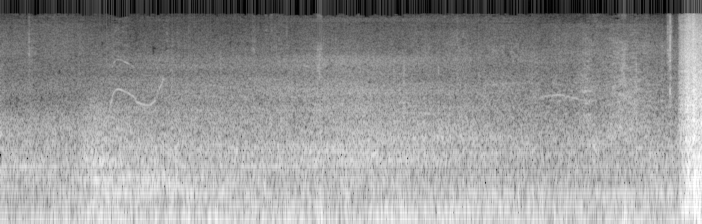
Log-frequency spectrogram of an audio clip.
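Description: Game ambience hums low and steady.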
